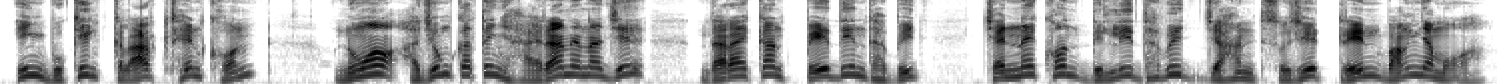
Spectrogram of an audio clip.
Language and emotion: Santali, surprised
